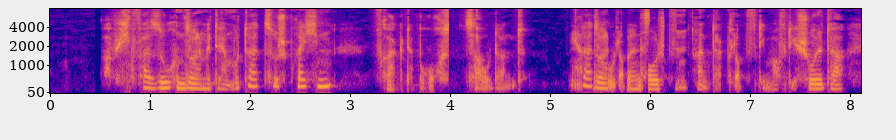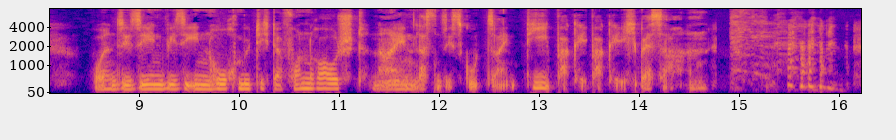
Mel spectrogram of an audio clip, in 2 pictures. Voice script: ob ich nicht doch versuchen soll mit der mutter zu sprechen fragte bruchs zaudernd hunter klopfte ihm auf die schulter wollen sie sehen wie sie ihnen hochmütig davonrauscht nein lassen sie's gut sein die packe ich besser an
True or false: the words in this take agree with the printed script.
false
